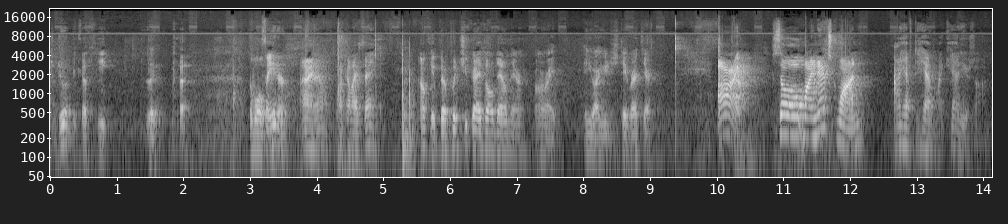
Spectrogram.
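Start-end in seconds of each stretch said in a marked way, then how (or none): none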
